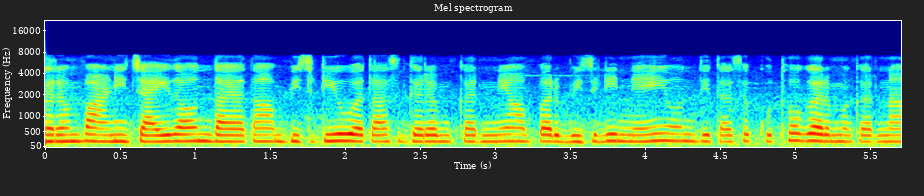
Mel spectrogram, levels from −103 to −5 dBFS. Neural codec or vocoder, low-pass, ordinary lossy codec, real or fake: none; 7.2 kHz; none; real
